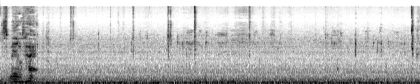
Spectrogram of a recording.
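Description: A man chews food with his mouth full.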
